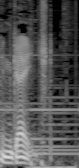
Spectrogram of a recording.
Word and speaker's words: engaged: their relationship status engaged the stress is on the a engaged we usually use the verb yet with engaged for example miss Johnson and mr.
